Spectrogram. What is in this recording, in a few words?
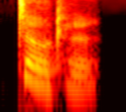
"total", Indian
